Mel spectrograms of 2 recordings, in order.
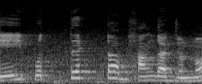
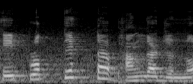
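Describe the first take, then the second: No difference in how they are said.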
